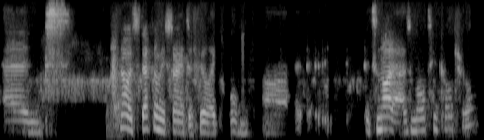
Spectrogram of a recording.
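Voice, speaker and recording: A young woman chatting as a guest over a video call, relaxed, with plenty of fillers and sentences that fade off quietly. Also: fairly low pitch, moderate pace, husky, dry recording, dull audio. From Canada. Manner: relaxed, trails off softly, many fillers. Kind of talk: casual interview chat.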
